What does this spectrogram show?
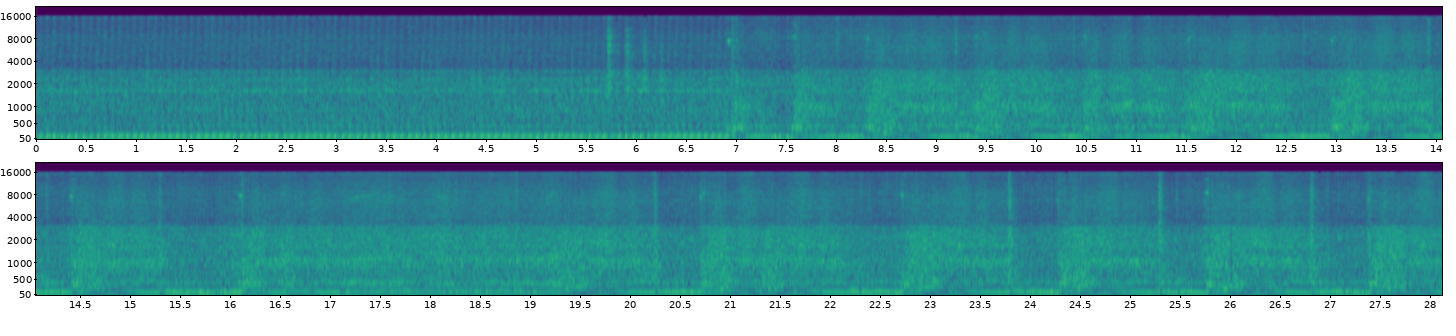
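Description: Beta dirt bike engine idling steadily, then from about seven seconds in the throttle is blipped over and over, about once a second, each rev rising and dropping back.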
